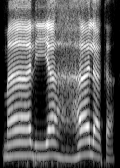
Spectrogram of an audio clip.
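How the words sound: The words run together with the h sounds merged. "Dia menekan ha pada ha"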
